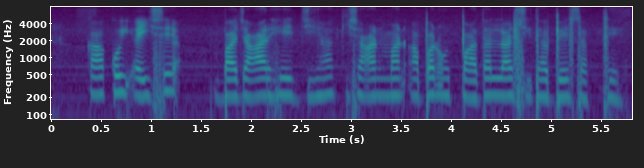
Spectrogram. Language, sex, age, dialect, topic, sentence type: Chhattisgarhi, female, 18-24, Western/Budati/Khatahi, agriculture, statement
